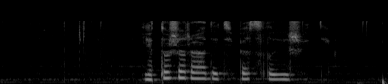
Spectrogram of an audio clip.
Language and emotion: Russian, positive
